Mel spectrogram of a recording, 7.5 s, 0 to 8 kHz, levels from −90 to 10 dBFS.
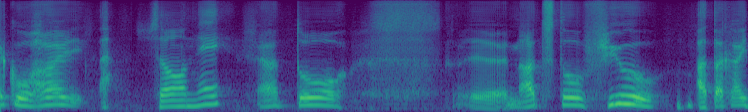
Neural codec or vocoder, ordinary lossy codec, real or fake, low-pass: codec, 16 kHz, 0.7 kbps, FocalCodec; none; fake; none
